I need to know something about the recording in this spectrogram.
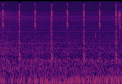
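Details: Mazda Protege at freeway speed: sharp metallic ticks about three per second timed with wheel rotation, worse when letting off the accelerator and gone under braking; wheel bearing suspected at first, cause was loose front lug nuts.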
